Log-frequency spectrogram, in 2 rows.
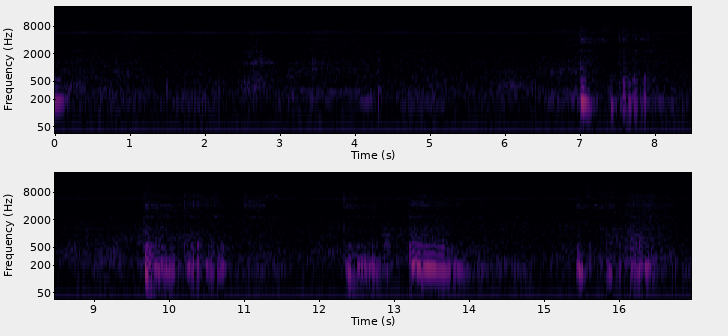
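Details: Snoop, an 8-week-old blue Shar Pei puppy, snoring in sleep: soft, low, throaty snorts in four irregular bursts roughly three seconds apart, each a short run of rough breaths, over a faint steady room hum.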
